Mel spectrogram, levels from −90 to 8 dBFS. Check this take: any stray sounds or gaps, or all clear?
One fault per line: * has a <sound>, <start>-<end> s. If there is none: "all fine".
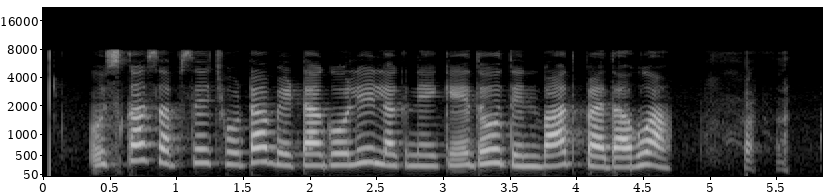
* has a laugh, 4.9-5.6 s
